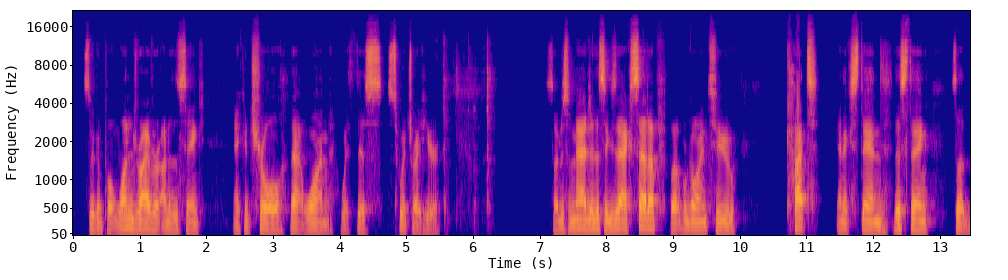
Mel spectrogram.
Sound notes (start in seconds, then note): 6.0 switch clicking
